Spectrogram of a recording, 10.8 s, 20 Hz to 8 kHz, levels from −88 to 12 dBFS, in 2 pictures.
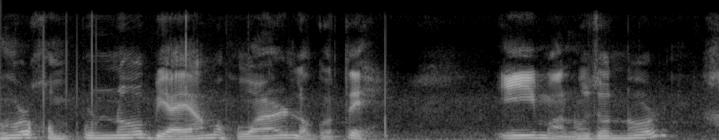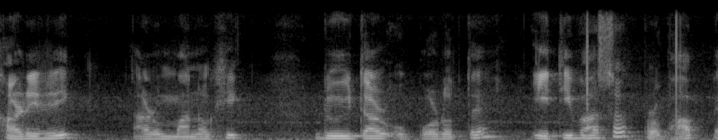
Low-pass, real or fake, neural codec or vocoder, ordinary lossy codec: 7.2 kHz; real; none; none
